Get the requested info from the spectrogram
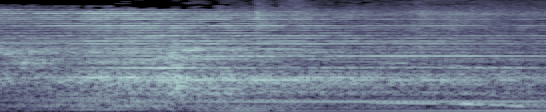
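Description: A rock band's final chord ringing out after the drums stop: electric guitar sustaining through its amplifier with steady held tones and a low hum, and a note sliding down near the end.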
